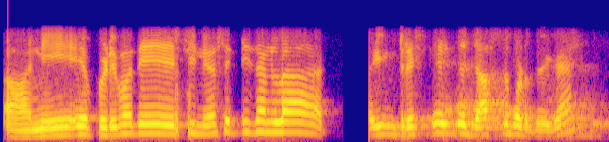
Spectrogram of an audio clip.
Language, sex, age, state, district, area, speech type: Marathi, male, 18-30, Maharashtra, Kolhapur, urban, conversation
